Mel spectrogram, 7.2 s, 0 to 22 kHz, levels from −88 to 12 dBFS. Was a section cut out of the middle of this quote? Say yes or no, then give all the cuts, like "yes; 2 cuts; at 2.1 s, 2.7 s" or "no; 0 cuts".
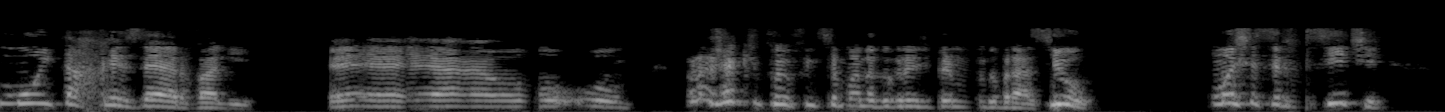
yes; 1 cut; at 6.1 s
